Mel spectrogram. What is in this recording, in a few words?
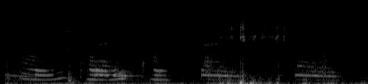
whisper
